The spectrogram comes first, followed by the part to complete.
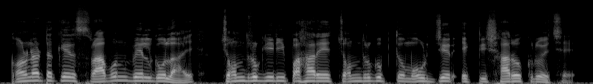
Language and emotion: Bengali, neutral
